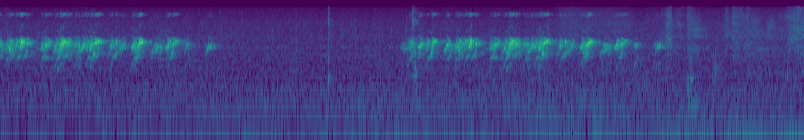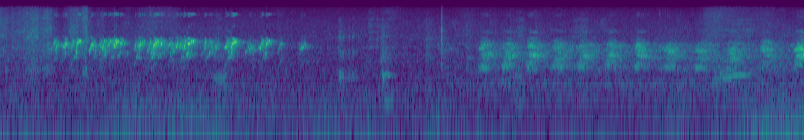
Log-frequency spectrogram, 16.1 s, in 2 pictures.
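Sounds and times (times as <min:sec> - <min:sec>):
small bird twittering: 0:00.0 - 0:02.2, 0:04.0 - 0:06.8, 0:08.4 - 0:11.2.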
